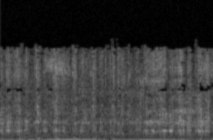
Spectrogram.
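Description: Micro bully dogs' claws scuffing and scratching on wooden deck boards as they move about, over a low steady rumble.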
